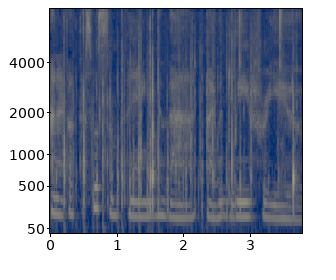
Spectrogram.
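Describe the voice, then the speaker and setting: Amid noticeable background noise, a woman speaks at a very deep, low pitch. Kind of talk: ASMR roleplay. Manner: soft-spoken; whispered in parts.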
